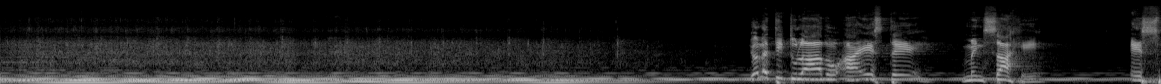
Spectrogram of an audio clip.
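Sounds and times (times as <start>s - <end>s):
large crowd applauding: 0.0s - 7.4s
sustained keyboard chords: 0.0s - 11.6s
speech: 7.5s - 10.5s, 11.3s - 11.6s.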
